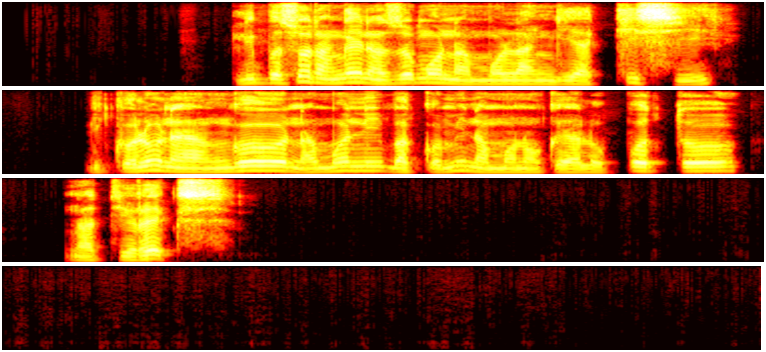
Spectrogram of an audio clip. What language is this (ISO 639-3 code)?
lin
